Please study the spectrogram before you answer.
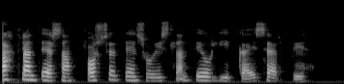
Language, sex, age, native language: Icelandic, female, 60-69, Icelandic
